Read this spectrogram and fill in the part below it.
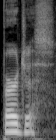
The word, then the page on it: burgess: American English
